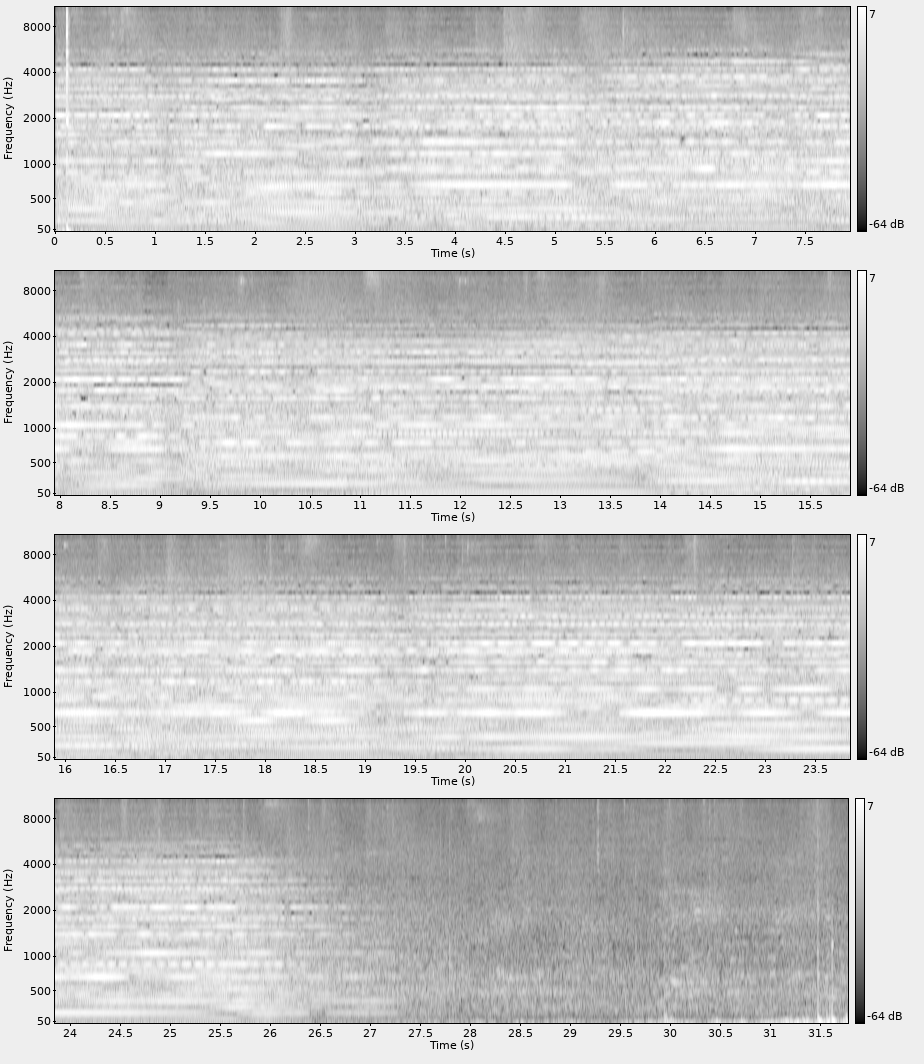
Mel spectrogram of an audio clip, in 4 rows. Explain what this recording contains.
H1 Zoom. Cathedral at castle in budapest with tourists with someone playing the organ every now and then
